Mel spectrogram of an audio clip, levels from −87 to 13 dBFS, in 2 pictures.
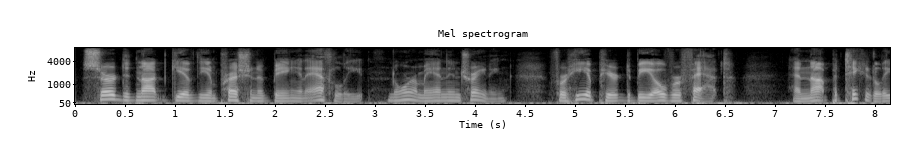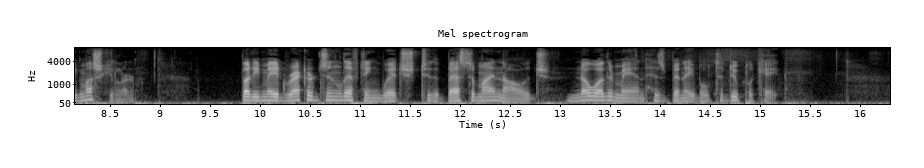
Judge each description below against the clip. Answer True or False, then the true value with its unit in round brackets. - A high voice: False (125 Hz)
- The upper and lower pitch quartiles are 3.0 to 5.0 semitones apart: True (4.0 semitones)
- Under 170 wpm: False (175 wpm)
